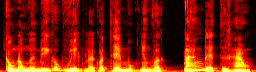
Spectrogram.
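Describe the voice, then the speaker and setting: A man reading a scripted radio commentary and announcements in a formal, measured way. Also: medium pitch, lively intonation, dark tone, slightly rough. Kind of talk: scripted broadcast narration.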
